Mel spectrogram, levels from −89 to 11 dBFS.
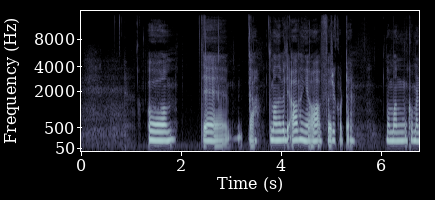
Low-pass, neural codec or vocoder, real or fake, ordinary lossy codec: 14.4 kHz; none; real; none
